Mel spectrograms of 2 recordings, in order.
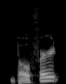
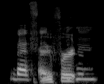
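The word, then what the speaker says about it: Beaufort: Is it Bowfort? Buffert. Buffert. There is a Bufort South Carolina. So don't confuse us. We're Buffert.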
